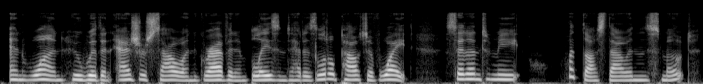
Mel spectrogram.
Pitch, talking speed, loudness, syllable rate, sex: 205 Hz, 215 wpm, -16 LUFS, 5.8 syllables/s, female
